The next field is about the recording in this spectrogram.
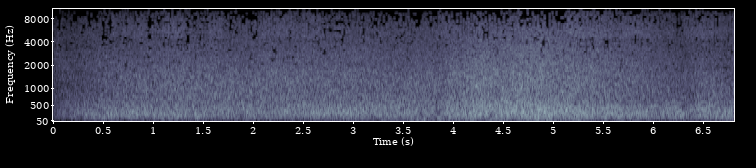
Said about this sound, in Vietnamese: Biển đêm lặng lẽ, chỉ có tiếng sóng xô ào ạt từng đợt lên bờ cát, tràn lên cả dĩa san hô chết mấp mé gốc cây phong ba già.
